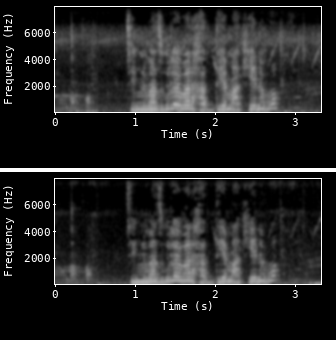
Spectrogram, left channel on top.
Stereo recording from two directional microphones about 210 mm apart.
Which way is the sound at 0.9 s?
40° left (ahead or behind).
